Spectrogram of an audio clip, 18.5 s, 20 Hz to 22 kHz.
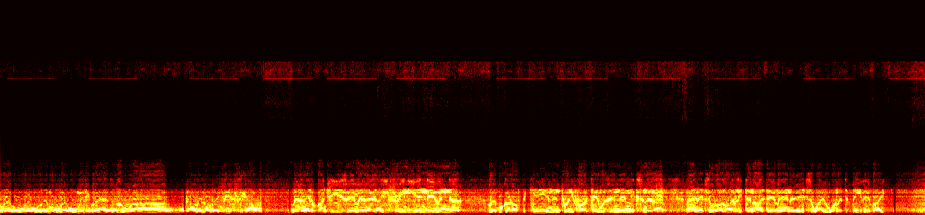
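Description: Voices of other stations coming over a Cobra 148GTL CB radio's speaker: thin, narrow-band radio speech, talking almost without a break and hard to make out.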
